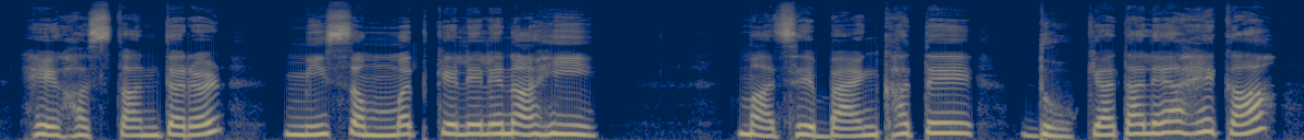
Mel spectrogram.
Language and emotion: Marathi, fearful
